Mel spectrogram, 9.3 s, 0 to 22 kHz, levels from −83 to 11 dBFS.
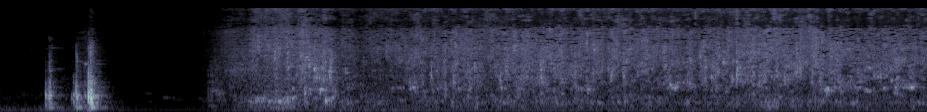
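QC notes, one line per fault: Throughout: generation loss. The whole recording has a swirly, hollow smear, and attacks come out blurred and rounded, worse than a single 64 kbit/s-class AAC-LC encode would give you. Nothing makes it past about 16.6 kHz either. That's likely down to the audio being decoded and re-encoded around seven times, with each pass quantising on a shifted frame grid so the noise and spectral holes keep piling up.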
